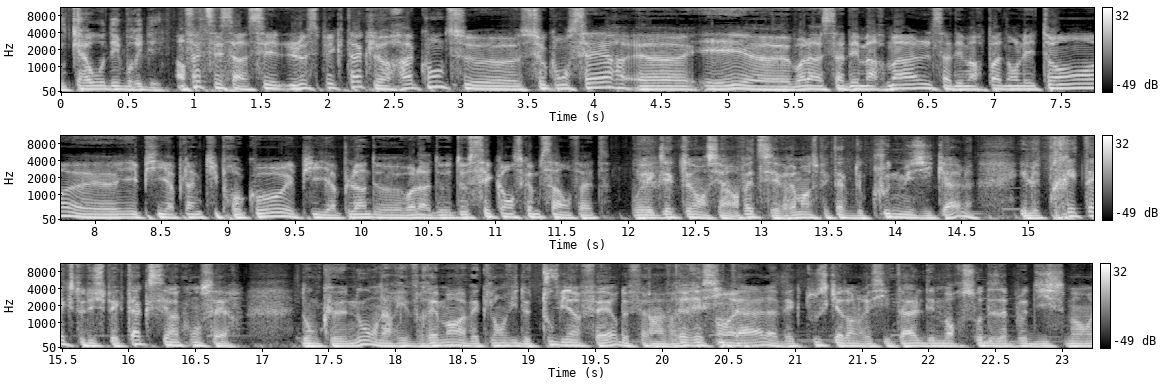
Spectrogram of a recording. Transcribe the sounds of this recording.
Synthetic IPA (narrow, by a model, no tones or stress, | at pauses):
ɛ̃kaod̪ebʁid̪eɑ̃fɛt̪sɛsasɛləspɛkt̪aklʁakɔ̃t̪səsəkɔ̃sɛʁøeøvwalasad̪emaʁmalsad̪emaʁpad̪ɑ̃let̪ɑ̃øepɥiːljaplɛ̃d̪əkʰʲipχɔkʰoepɥiːjaplɛ̃d̪əvwalad̪əd̪əsekɑ̃skɔmsaɑ̃fɛt̪ | wiɛɡzak̚t̪əmɑ̃sɛɑ̰̃fɛt̪sɛvʁɛmɑ̃ɛ̃spɛk̚t̪akləd̪əklunmyzikaleləpχet̪ɛkst̪d̪yspɛk̚t̪aklsɛt̪ɛ̃kɔ̃sɛːʁ | d̪ɔ̃kʰønuɔ̃naʁivːʁɛmɑ̃avɛklɑ̃vid̪ət̪ubjɛ̃fɛʁd̪əfɛʁɛ̃vʁɛʁesiwtɛalavɛk̚t̪ʰus̬ə̥kʲijad̪ɑ̃ləʁesit̪ald̪emɔʁsod̪ezaplod̪ismɑ̃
